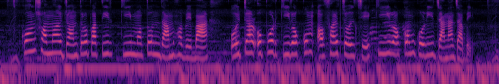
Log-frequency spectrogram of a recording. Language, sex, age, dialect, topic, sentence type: Bengali, male, 18-24, Rajbangshi, agriculture, question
